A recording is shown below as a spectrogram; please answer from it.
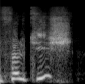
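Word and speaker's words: völkisch: Alors non les les les folkich le parti nazi est un parti folkich. Et folkich c'est volkich en allemand. Ah ouais. Ah parce que les V ça prononce F.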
